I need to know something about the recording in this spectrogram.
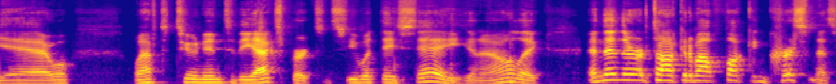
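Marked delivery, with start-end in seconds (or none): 0.0-3.4 sarcastic delivery. Retelling own reply about waiting for the experts: imitating own sarcastic remark. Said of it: "my sister and I are just sarcastic".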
